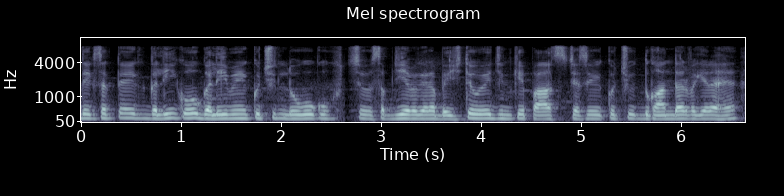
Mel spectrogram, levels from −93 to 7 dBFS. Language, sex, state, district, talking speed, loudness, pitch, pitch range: Hindi, male, Uttar Pradesh, Varanasi, 200 wpm, -24 LUFS, 155 Hz, 150-160 Hz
